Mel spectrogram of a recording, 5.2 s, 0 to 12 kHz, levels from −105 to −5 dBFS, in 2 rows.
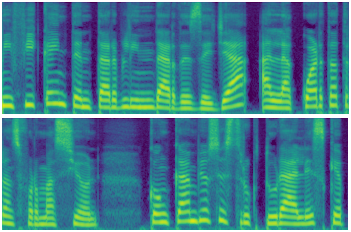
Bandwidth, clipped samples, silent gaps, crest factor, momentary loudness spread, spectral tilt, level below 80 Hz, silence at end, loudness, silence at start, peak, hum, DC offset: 12 kHz; under 0.1%; none; 16 dB; 4 LU; -4 dB/octave; -48 dBFS; 0.05 s; -19 LUFS; 0 s; -4 dBFS; none; under 0.1%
